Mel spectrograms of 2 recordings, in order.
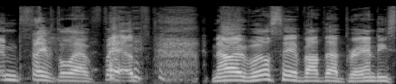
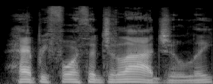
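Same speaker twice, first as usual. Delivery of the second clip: very low, creepy, menacing slasher murmur; 7 semitones lower, 6 dB quieter than usual. Speaker quotes the original film's killer while discussing a movie villain: scary killer voice. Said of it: "channel the scary one".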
